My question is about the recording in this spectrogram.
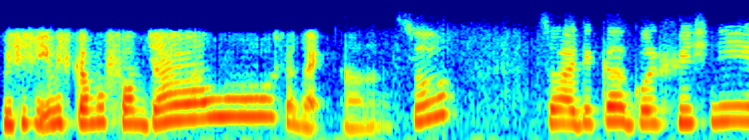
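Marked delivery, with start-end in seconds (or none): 1.1-2.4 "jauh" held long, rising in pitch; drawn-out emphasis. Real, not acted. Teacher saying where the image forms, drawn-out emphasis on "jauh". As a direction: draw out "jauh" to show great distance. Stretches jauh to stress great distance.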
